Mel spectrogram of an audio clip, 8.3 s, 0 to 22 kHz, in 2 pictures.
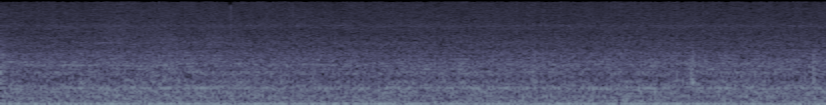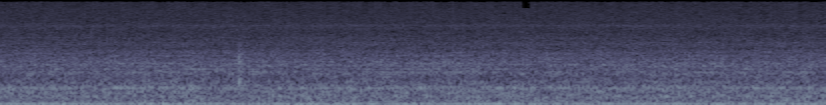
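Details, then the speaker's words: McIntosh MR71 FM receiver brought out of storage not working, powered up with a hanging wire antenna and muting out: only a steady even hiss with a faint low hum and no station received; cause unknown, he wonders about his own setup. "Here's nothing. Okay, is that because I'm doing something wrong?"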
